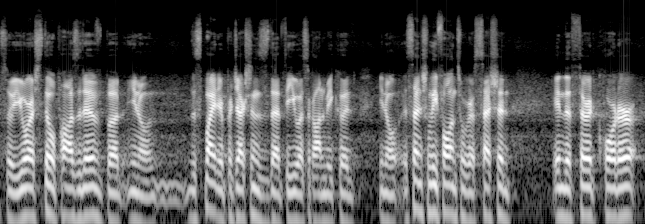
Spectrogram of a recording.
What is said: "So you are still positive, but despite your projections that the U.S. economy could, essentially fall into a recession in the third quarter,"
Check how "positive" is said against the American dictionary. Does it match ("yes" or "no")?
yes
